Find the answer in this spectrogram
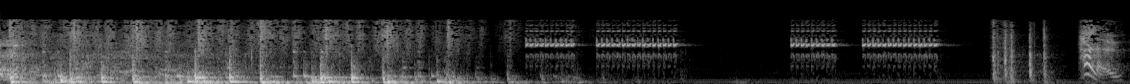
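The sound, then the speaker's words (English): A telephone rings twice in paired bursts, clear, after a stretch of rustling and shuffling noise, then a click and brief tones as the answering machine of Lion Dental Surgery picks up. “I'm afraid we're too busy to come to the phone right now, but if you'd like to leave your name, number, and where it hurts, we'll get back to you.”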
